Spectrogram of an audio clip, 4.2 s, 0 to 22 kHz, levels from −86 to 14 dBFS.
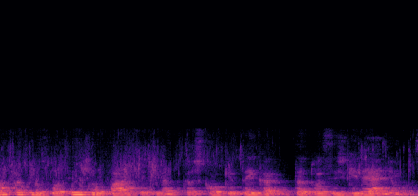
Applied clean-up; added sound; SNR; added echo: neural separator model SepFormer DNS4.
